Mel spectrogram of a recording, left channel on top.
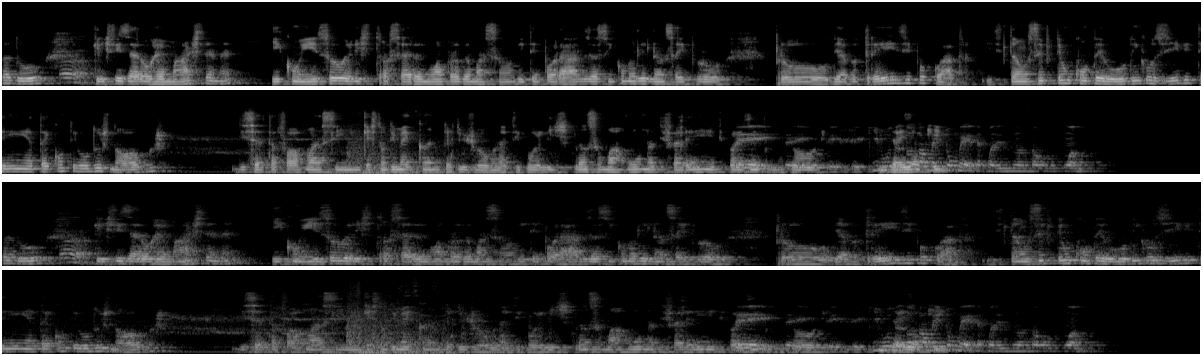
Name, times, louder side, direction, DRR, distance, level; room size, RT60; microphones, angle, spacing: voice 1, 0.0-0.7 0.9-2.3 2.7-9.5 9.8-13.6 14.3-20.2 20.8-21.4, left 6 dB, 85° left, 7 dB, 0.3 m, -31 dB
voice 2, 0.6-0.9 19.3-22.8, left 1 dB, 20° left, 3 dB, 0.5 m, -36 dB
sound 1, 7.5-7.6 7.8-18.2 18.4-18.5, right 2 dB, 40° right, 0.4 m, -50 dB
2.3 x 2.3 x 3.4 m, 0.65 s
head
